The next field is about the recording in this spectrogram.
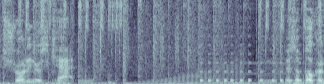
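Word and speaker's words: Schrödinger: probably need a key or something all right Schrodinger's cat there's a book on top of the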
